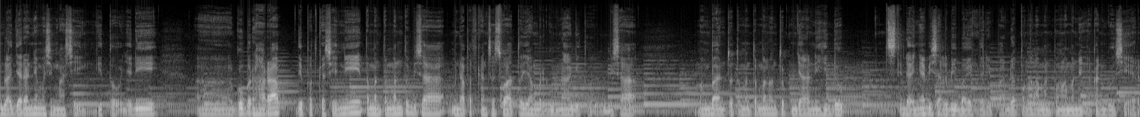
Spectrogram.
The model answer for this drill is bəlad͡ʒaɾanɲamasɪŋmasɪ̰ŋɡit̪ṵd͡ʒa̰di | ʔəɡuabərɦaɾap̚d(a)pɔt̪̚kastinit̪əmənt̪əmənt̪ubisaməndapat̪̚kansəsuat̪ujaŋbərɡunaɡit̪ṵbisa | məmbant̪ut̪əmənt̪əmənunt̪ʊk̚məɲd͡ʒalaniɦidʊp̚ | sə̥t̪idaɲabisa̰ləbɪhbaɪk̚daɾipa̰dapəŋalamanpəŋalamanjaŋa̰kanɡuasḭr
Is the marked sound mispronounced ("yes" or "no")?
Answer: yes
